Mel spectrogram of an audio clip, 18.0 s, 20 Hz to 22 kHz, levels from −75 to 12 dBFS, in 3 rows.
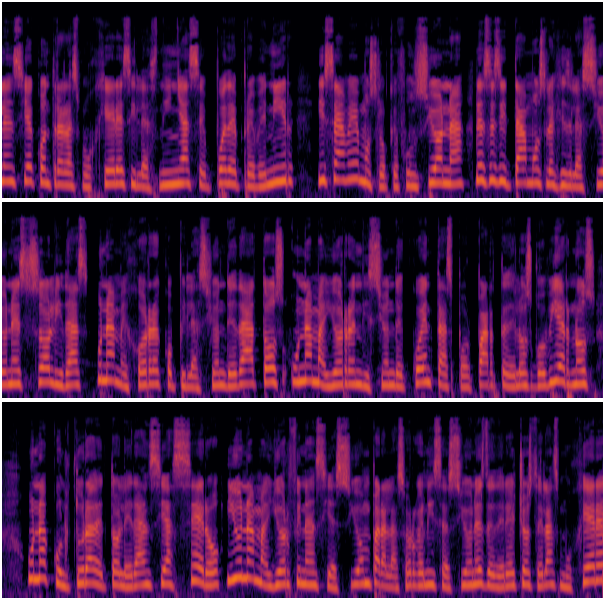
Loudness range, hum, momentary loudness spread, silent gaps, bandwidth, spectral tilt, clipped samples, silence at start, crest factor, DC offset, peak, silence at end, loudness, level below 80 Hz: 2 LU; none; 5 LU; none; 16.5 kHz; -2 dB/octave; under 0.1%; 0 s; 16 dB; under 0.1%; -6 dBFS; 0 s; -22 LUFS; -54 dBFS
